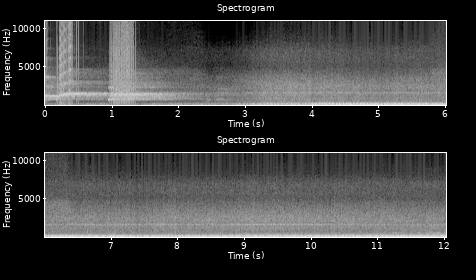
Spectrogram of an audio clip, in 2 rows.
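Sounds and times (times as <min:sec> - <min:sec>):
faint steady whine: 0:00.0 - 0:01.4.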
